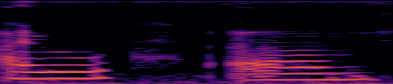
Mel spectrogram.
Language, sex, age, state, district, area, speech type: Assamese, female, 18-30, Assam, Darrang, rural, spontaneous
